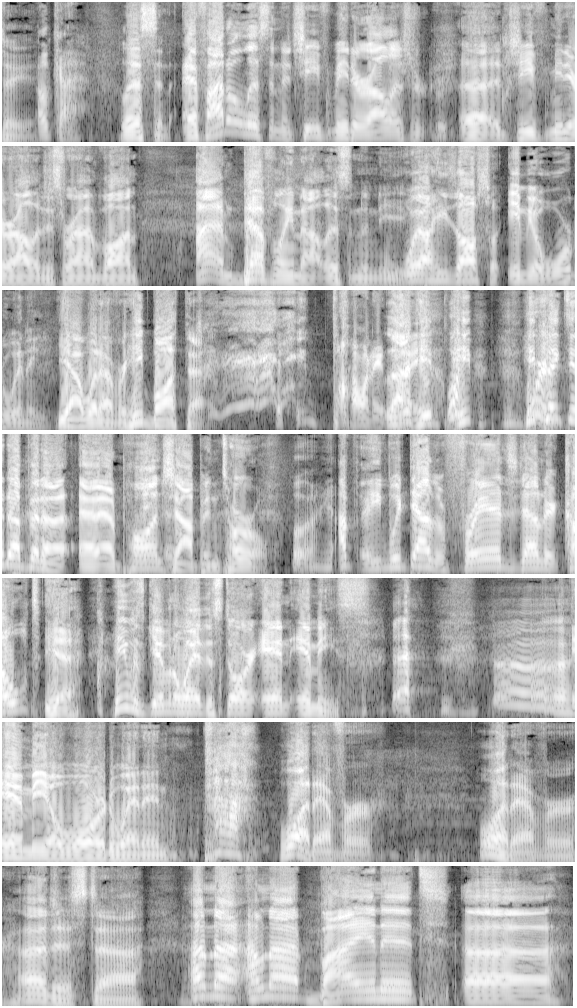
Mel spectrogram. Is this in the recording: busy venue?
yes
